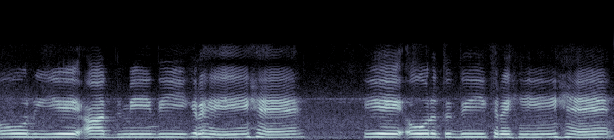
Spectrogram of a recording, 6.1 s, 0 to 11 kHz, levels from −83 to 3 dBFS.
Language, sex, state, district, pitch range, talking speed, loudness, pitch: Hindi, female, Haryana, Charkhi Dadri, 240-260 Hz, 105 wpm, -14 LUFS, 250 Hz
